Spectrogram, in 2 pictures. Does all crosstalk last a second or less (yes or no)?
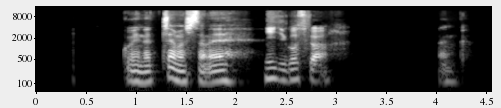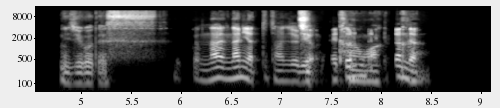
no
